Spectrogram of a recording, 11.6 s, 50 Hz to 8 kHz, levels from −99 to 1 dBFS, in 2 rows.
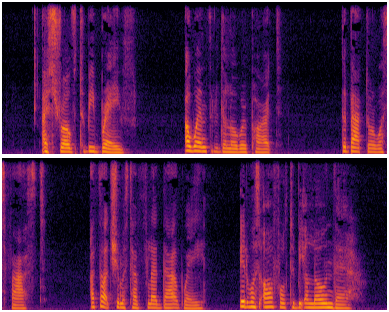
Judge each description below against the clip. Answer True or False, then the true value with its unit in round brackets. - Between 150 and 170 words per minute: True (160 wpm)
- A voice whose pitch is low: False (195 Hz)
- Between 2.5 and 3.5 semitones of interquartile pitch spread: True (3.2 semitones)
